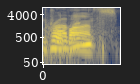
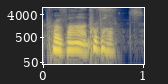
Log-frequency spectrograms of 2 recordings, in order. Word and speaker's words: Provence: A good example is that the book that I have out in August is One Night in Provence. Oh, I'm not even saying it right. Provence.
